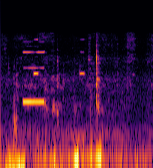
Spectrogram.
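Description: A pickup truck's parking-sensor warning beeps inside the cab: one beep about a third of a second long, then two short higher blips, over the low rumble of the truck climbing a soft dirt hill.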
